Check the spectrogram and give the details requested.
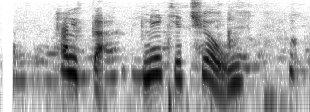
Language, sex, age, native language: Icelandic, female, 10, Icelandic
